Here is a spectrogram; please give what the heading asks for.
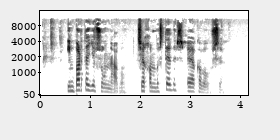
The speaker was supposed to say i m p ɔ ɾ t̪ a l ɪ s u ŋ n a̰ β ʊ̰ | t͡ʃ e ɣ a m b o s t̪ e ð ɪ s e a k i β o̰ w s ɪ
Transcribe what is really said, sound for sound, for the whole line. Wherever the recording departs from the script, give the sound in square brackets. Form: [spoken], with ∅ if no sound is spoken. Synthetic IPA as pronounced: i m p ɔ ɾ t̪ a [ʎ] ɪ s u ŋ n a̰ β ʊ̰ | t͡ʃ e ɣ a m b o s t̪ e ð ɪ s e a k [a] β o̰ w s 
